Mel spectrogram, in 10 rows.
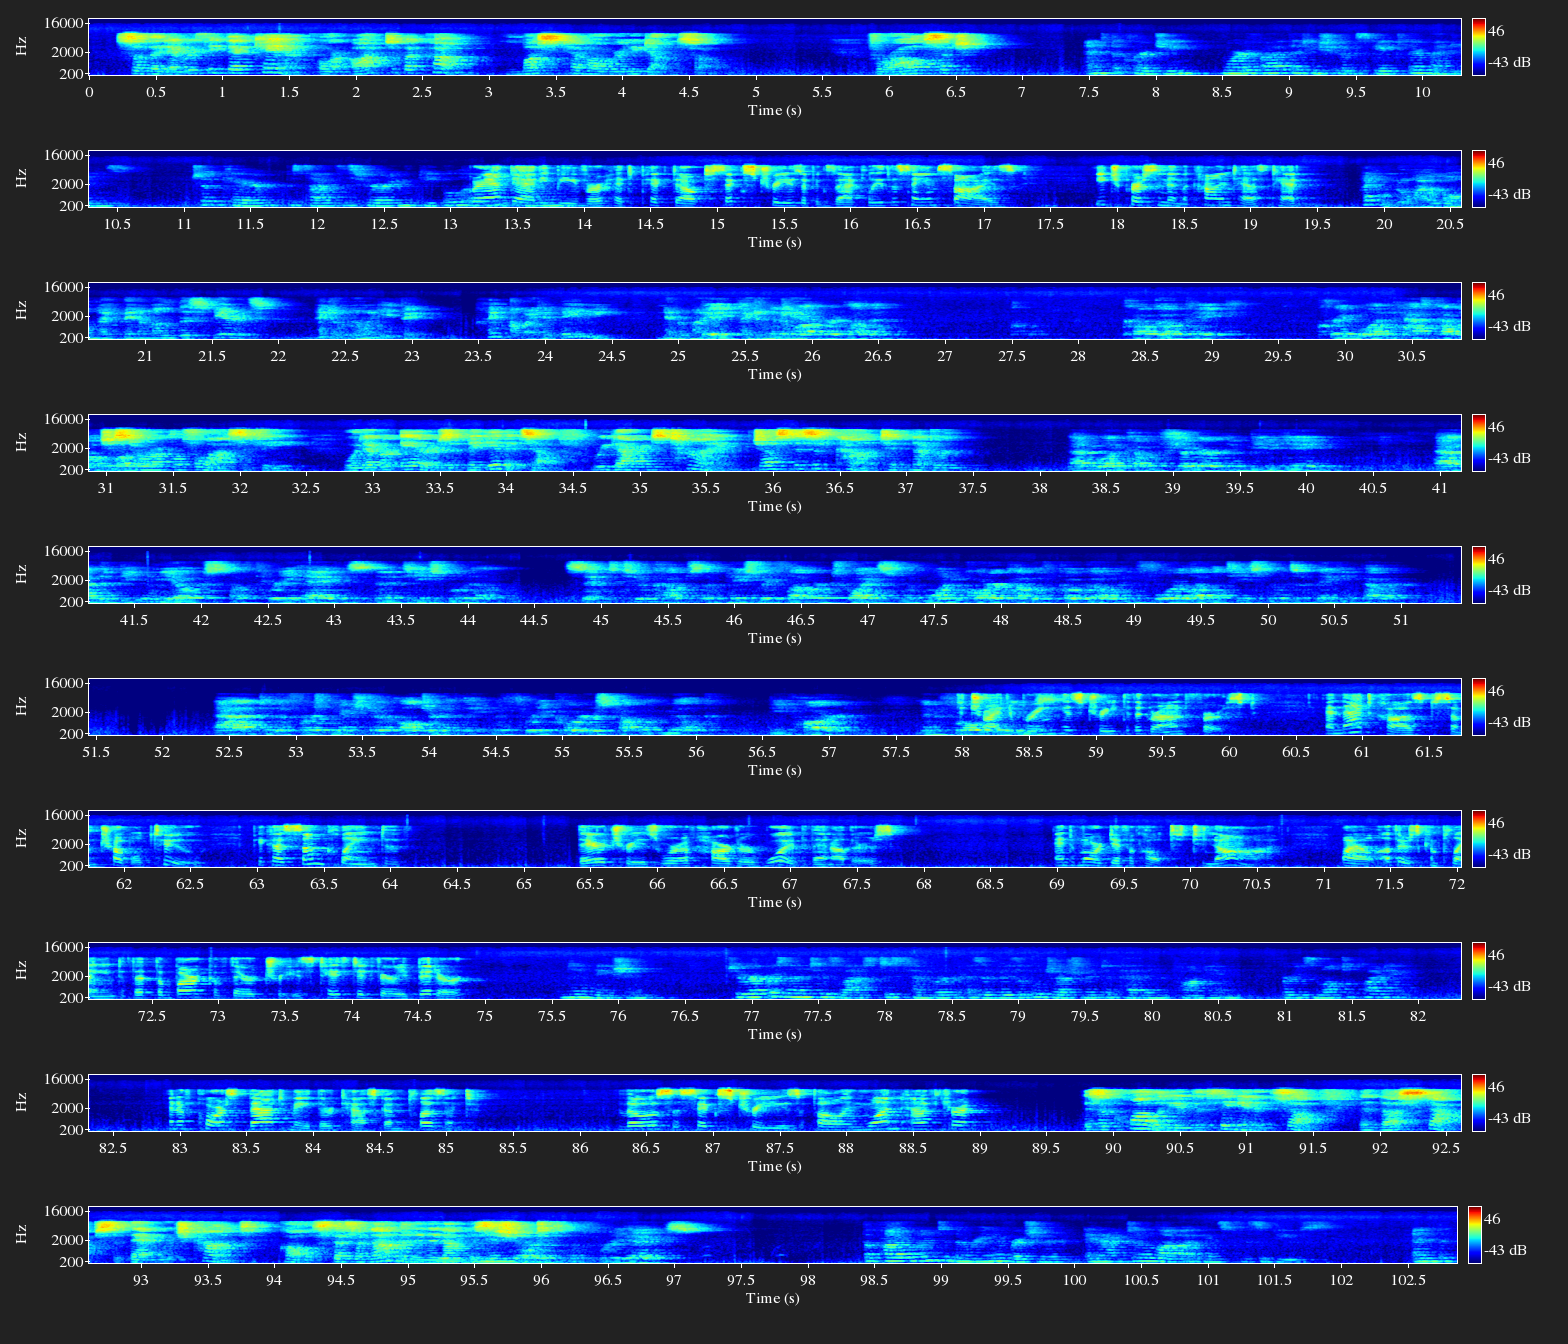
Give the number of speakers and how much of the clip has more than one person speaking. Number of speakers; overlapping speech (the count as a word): five, about 5%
